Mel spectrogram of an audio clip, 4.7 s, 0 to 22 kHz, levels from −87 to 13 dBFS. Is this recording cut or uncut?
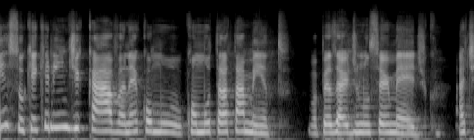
uncut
